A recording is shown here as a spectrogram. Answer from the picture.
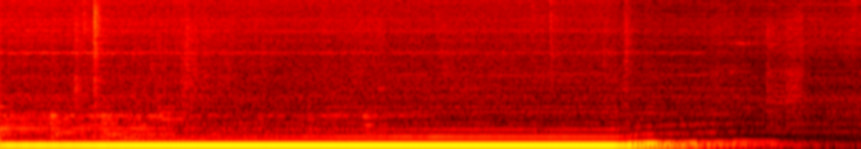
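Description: Amplified cello holding a single low drone note, steady and loud, then fading out over the last two seconds with a slight rise in pitch.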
